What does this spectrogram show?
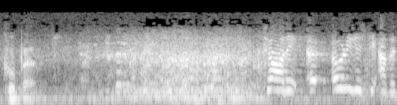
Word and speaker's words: Cowper: it Mrs Hall William Cowper Cooper darling it is spelled Cowper but pronounced Cooper Charlie only just the other okay I heard you call him Cowper well I know my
